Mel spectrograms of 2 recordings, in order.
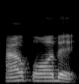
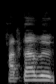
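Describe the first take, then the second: First: The t sound is heavy and full. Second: The t sound is light and thin. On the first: The speaker calls it right. "এটা কিন্তু মোটা হরফ" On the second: The speaker calls it wrong. "হাতাবে যদি বলেন সেটা কিন্তু নামাজ ভেঙে যাবে"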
